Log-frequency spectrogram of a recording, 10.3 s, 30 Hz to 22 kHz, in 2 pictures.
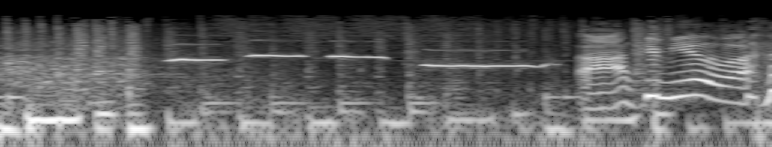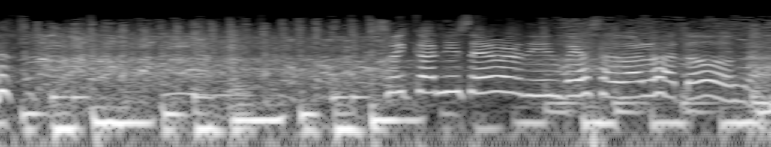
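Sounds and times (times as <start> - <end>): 
laughter: 0.0 - 1.9, 4.9 - 9.8
person whistling a short four-note tune: 1.1 - 3.8
speech: 4.2 - 6.4, 7.8 - 10.2.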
